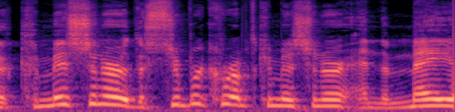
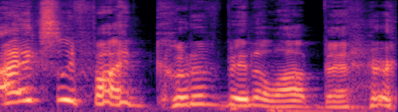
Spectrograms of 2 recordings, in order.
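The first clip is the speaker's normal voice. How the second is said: ordinary delivery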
